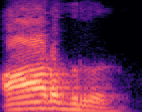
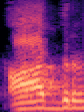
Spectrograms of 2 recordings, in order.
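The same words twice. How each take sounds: First: The word is said with two r sounds. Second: The word is said with only one r sound. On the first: The speaker calls it right. "आ के बाद भी रा, दा के बाद भी रा" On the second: The speaker calls it wrong. "आर्द्र नहीं होता है"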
